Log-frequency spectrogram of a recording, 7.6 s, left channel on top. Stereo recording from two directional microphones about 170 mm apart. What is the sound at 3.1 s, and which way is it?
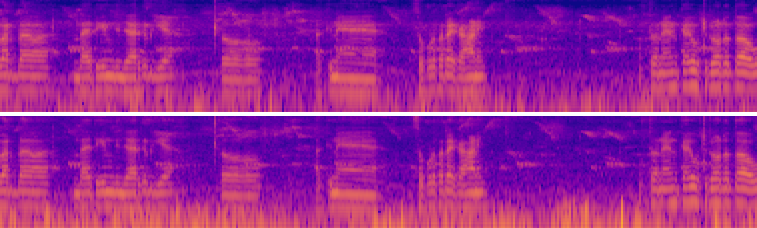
Speech, 35° right (ahead or behind).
